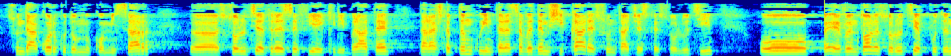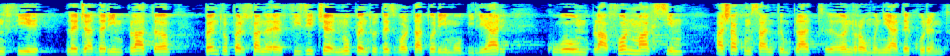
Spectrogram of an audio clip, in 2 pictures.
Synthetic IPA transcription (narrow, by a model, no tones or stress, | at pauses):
sunt̪d̪eako̞rd̪̚kud̪o̞mnuko̞misar | so̞lut̪silet̪ɾe̞bujesəfije̞ːkʲilibɾat̪e̞ | d̪̥aɾaʃt̪e̞p̚t̪əmkuint̪eɾe̞səve̞d̪e̞mʃikaɾe̞sunt̪at͡ʃe̞st̪e̞so̞lut̪sij | oeve̞nt̪ualəso̞lut̪sijeput̪ɨnd̪fi | le̞d͡ʒad̪əɾʲimplat̪ə | pe̞nt̪ɾupe̞rsoane̞le̞fizit͡ʃe̞nupe̞nt̪ɾud̪e̞zvo̞lt̪at̪o̞ɾiːmo̞biliarʲ | kuːnplafo̞nmaksim | aʃakumsaɨnt̪ɨmplat̪ɨnro̞mɨniad̪e̞kuɾɨnd̪̥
